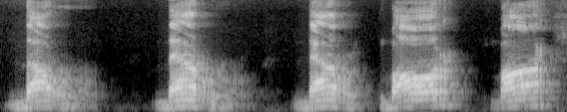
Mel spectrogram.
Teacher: رو بھی نہیں بولیں گے کہ آپ اللہ اکبر، برو. ہونٹ گول کر دینے سے ایکسٹرا واو کی آواز یا پیش کی آواز پیدا ہو جا رہی ہے. · با کو باریک کریں گے اور را کو موٹا پڑھیں گے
